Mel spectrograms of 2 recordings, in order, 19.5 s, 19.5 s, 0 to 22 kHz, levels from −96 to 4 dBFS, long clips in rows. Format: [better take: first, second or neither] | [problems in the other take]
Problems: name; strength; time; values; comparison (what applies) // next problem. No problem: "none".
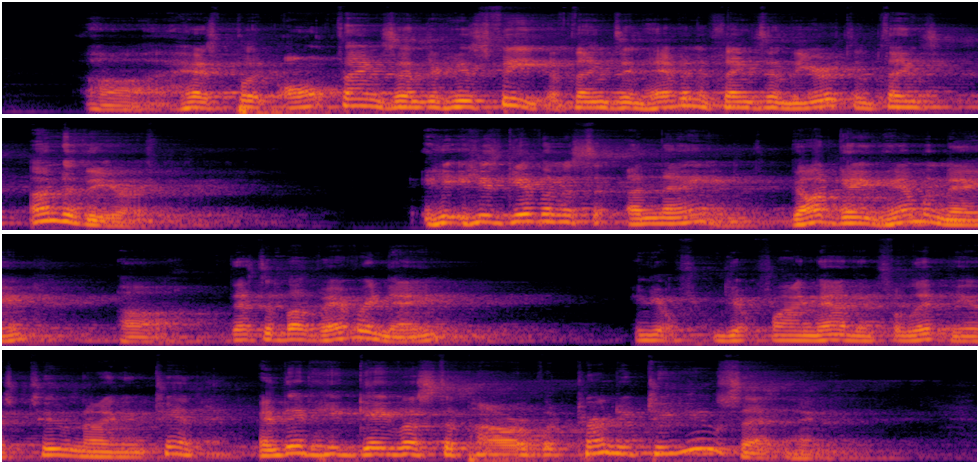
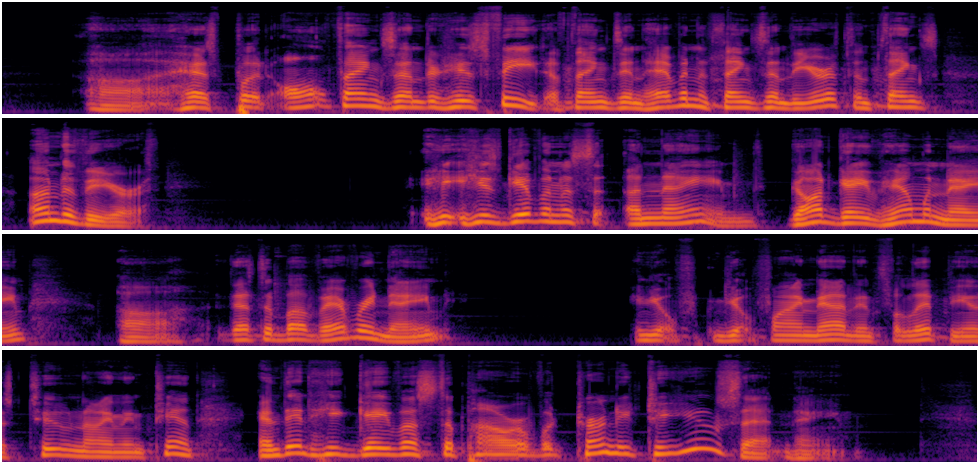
second | room echo; slight; dies away in 1.4 s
